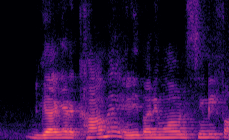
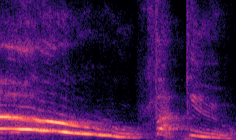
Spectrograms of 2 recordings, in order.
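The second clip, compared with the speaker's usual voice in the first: much higher, loud party yells; wild whooping; 13 semitones higher, 13 dB louder, much slower than usual. Real, not acted. Streamer cheering himself through a beer chug, whooping at full blast. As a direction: cheer yourself on while chugging.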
